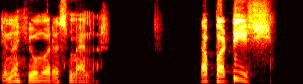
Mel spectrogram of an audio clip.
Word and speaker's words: pastiche: Now, Patish, it is pronounced as Patish and written as Pastiche.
